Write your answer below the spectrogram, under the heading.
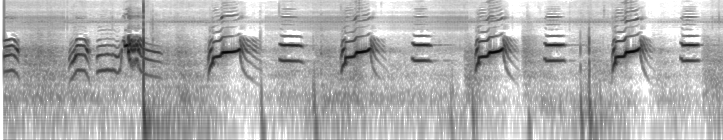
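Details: Northern Bobwhite quail: clear whistled notes, short level whistles alternating with sharply rising upslurred ones about every second, a few harsher harmonic notes opening the sequence.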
